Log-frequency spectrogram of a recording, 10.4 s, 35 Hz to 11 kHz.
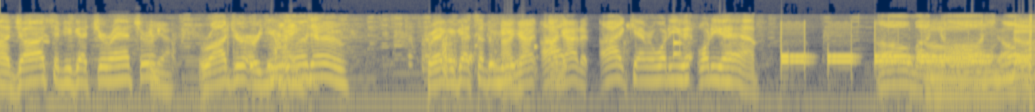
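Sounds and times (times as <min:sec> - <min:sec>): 
speech: 0:00.0 - 0:07.7, 0:08.8 - 0:10.3
steady electronic phone-line tone: 0:07.8 - 0:09.3.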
